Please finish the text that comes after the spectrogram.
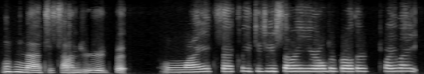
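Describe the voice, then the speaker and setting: A woman's voice: high voice, expressive, brisk, dark tone, no room sound, muffled recording, voice pushed up. A woman voicing a proud, haughty pony mare in a cartoon fan story, speaking formally. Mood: proud, curious. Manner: haughty, formal, third-person speech. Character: proud show-mare pony speaking of herself in third person.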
